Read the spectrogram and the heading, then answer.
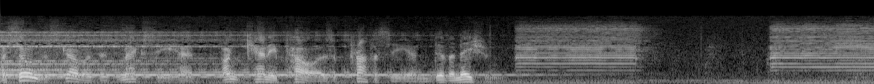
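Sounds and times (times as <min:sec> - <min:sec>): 
speech: 0:00.2 - 0:05.0
door buzzer ringing: 0:05.1 - 0:06.6, 0:07.7 - 0:08.7.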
